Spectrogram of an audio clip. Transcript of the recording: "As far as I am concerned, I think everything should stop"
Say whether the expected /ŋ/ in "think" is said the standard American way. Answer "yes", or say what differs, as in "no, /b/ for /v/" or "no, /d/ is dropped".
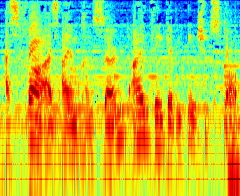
yes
